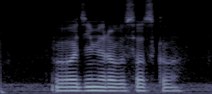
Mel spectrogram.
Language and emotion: Russian, neutral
